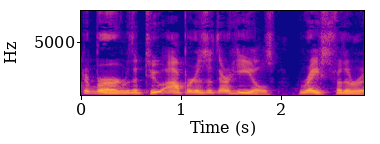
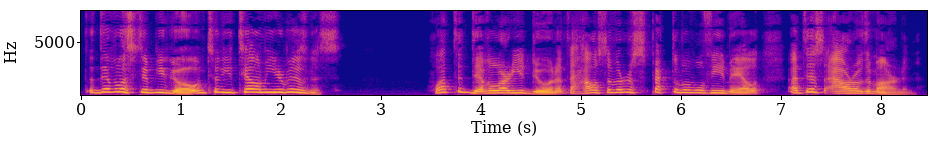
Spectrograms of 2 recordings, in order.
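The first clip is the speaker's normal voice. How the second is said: indignant Irishwoman; 10 semitones higher than usual. A narrator's reading. Respectable woman scolding the police intruders, indignant and high. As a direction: scold them like an offended landlady. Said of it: "demanded the fiery-haired Amazon".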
